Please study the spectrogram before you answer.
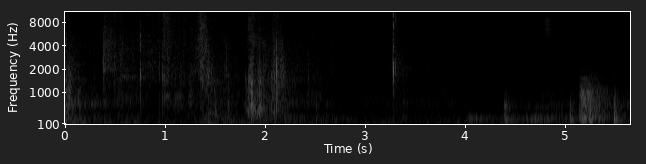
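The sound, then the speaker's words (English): Faint scratching of a definition being written out by hand, with irregular strokes and small taps that rise and fall in short bursts. “And each word is important here. I guess I'll write that down.”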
